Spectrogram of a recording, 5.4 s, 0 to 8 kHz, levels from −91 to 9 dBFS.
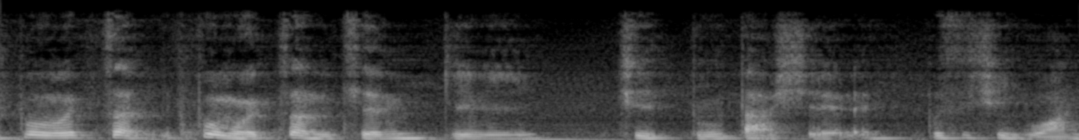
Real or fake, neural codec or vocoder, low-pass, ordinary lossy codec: fake; autoencoder, 48 kHz, 32 numbers a frame, DAC-VAE, trained on Japanese speech; 7.2 kHz; none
